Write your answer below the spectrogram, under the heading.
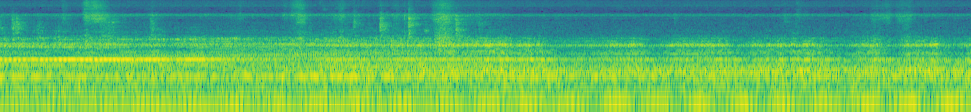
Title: Refrigerator Rattling Noise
